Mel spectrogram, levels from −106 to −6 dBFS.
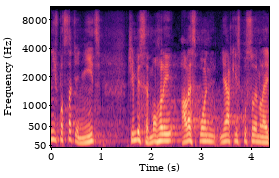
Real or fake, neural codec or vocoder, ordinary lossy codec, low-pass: fake; codec, 24 kHz, 3.1 kbps, DualCodec; AAC, 48 kbps; 9.9 kHz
